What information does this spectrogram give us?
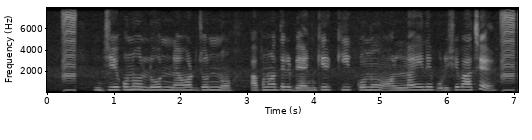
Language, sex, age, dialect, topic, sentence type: Bengali, female, 25-30, Northern/Varendri, banking, question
